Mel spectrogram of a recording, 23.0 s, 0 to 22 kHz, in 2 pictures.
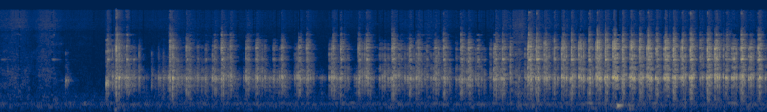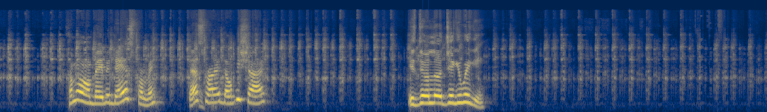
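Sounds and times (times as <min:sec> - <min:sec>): magnet rattling against glass cup: 0:01.0 - 0:23.0.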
